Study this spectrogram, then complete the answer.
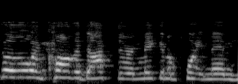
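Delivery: high, loud, pressing husband; husband urging a doctor visit, high and loud; insistent husband. Retold or imitated.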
